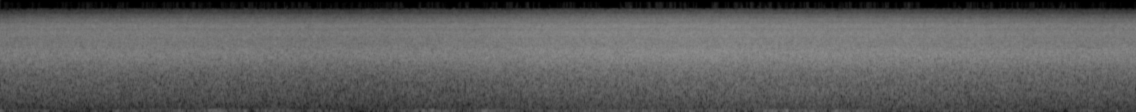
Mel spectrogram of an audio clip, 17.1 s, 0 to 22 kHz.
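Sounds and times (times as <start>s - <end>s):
wind rustling leaves: 0.0s - 17.0s.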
